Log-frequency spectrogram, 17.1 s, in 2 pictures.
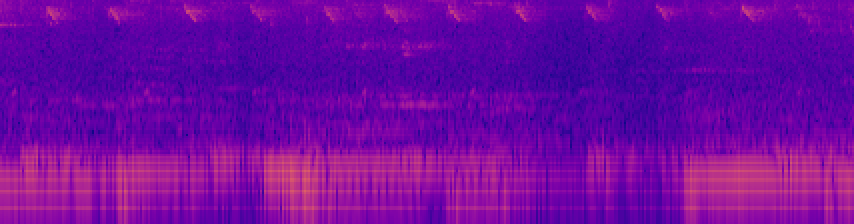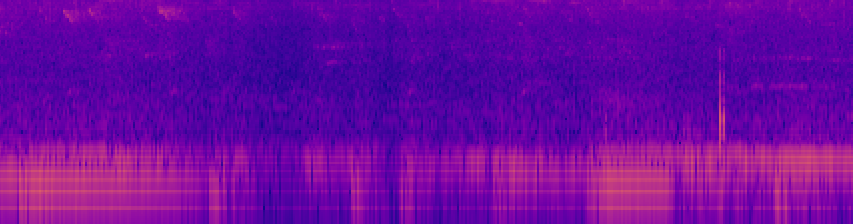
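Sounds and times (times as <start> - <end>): bird chirping: 0.0 - 17.0
low rumble on microphone: 12.0 - 17.0.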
